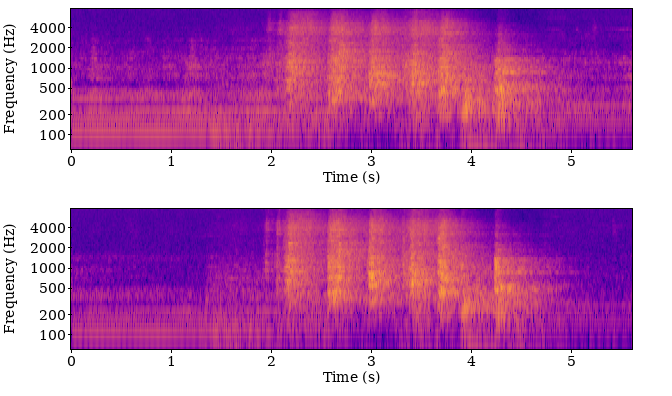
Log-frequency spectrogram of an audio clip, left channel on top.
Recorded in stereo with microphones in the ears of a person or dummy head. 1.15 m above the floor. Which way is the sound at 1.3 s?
65° right (ahead or behind).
